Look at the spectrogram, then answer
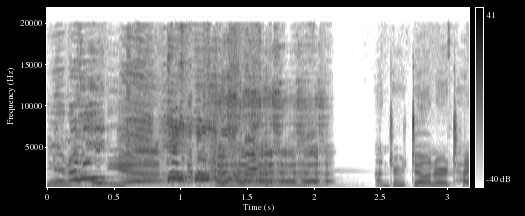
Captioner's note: all laughing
